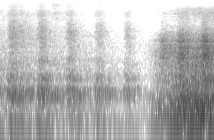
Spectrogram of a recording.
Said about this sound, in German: Soeben ist der Zug angefahren. Meine Reise nach Sofia hat also begonnen.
